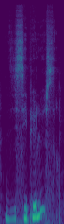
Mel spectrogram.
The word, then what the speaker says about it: discipulus: Donc, on va faire le latin, on va faire l'étymologie du mot latin, qui est on le prononce discipulus, ce qui veut dire élève ou bien apprenti.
